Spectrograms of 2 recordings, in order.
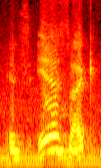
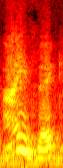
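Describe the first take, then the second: First: The first vowel is a short I. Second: The first vowel is a long I. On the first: The speaker calls it right. "it's a short I" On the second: The speaker calls it wrong. "so it's not Isaac"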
